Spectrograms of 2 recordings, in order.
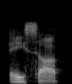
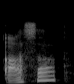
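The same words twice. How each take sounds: First: The first vowel is not an 'ah' sound. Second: The first vowel is an 'ah' sound. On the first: The speaker calls it wrong. "So it's not Aesop" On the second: The speaker calls it right. "I think it would be Aesop, but that's really weird to say"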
